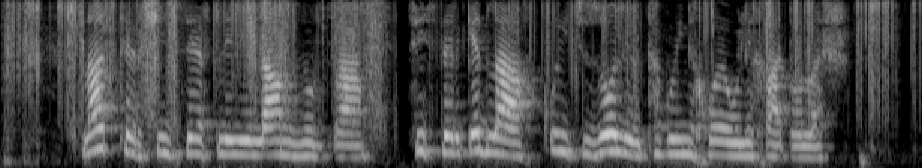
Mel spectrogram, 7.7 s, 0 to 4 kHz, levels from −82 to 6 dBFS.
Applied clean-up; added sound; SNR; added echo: none; Domestic sounds, home sounds; 13 dB; none.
